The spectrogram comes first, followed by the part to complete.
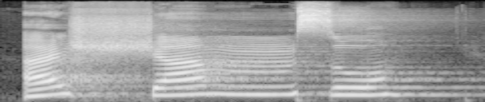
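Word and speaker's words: ٱلشَّمْسُ: Cara bacanya lam tidak dibaca, masukkan. Asyamsu.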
